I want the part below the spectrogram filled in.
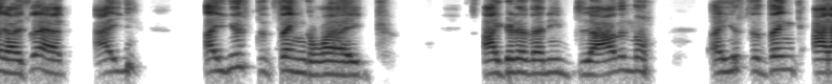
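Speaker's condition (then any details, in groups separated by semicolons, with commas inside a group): Cerebral palsy, spastic quadriplegia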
